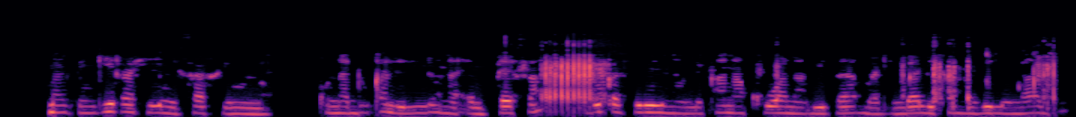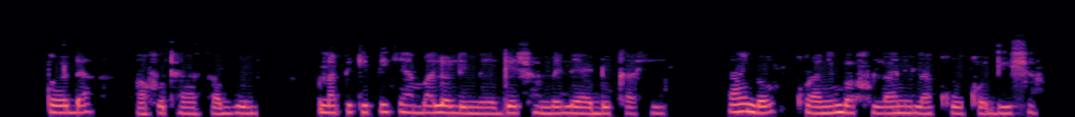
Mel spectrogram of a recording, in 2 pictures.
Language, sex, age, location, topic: Swahili, female, 18-24, Kisumu, finance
